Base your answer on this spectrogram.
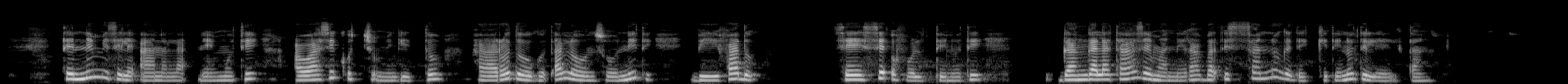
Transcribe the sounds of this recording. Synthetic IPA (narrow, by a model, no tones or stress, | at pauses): t̪ɛnːɛmɪsɪlɛʔaːnɐlɐʔːeːmːɔt̪ɪɐwaːsɪkʼɔt͡ʃːʊmɛɡɪd̪ːɔ | haːɾɔd̪o̞ːɡɔt̪ʼɐloːnsoːnːɪt̪ɪbiːfɐd̪ɔ | se̞ːsːɛʔɔfɔlt̪ɪnɔt̪ɪ | ɡɐŋɡɐlɐt̪aːs̬ɛmɐnːɪɾɐbɐt̪ʼɪsːɐnːɔɡɛd̪ɛkːɪt̪ɪnʊt̪ɪle̞ːlt̪ːɐnɔ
